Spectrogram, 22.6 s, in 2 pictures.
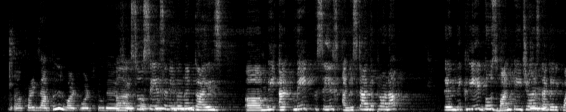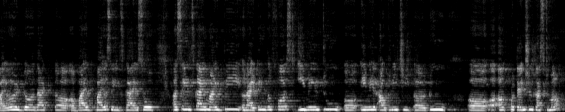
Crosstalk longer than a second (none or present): present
